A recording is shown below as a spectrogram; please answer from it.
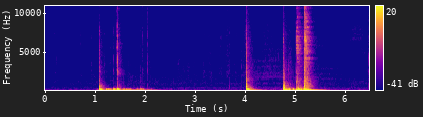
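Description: A plier-type leather hole punch working through a small leather tab and being handled on the bench: three heavy knocks, one about a second in and two close together near the end, each dying away over about a second.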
